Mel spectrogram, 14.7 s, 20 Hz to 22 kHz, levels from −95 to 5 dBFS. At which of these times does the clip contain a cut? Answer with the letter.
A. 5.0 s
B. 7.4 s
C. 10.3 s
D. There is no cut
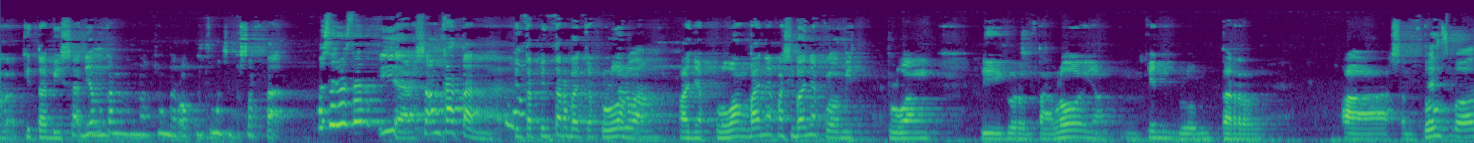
A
